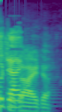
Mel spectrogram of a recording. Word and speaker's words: Hodeidah: It's pronounced Hodeidah.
